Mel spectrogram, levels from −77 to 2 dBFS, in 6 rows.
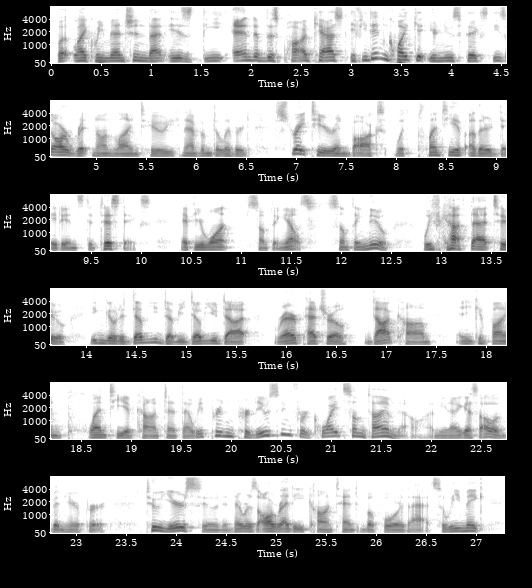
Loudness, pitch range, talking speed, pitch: -34 LUFS, 100-150 Hz, 205 wpm, 125 Hz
